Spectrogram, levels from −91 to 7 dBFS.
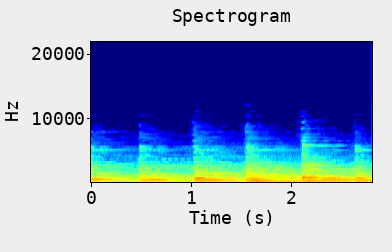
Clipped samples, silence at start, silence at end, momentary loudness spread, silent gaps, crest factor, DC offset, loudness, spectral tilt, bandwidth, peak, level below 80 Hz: under 0.1%; 0 s; 0 s; 4 LU; none; 14 dB; under 0.1%; -24 LUFS; -6.5 dB/octave; 9.2 kHz; -8 dBFS; -54 dBFS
